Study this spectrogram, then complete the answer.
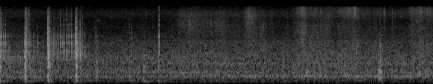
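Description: Honey bees hum steadily around an opened hive with a bottom brood box exposed, a soft continuous buzz with a few sharp knocks and taps early on.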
